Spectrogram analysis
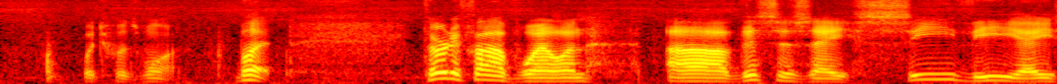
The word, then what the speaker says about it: Whelen: and watch videos on call it whalen i'm going to call it wellin because that's how it reads whalin that's like waylon jennings and that's spelled completely different but anyways i'm out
